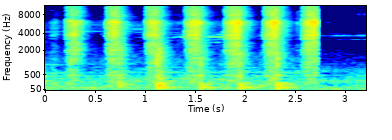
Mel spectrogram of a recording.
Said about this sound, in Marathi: सर्वात आधी इथे बटाटा किसून घेणार आहोत इथे एकसारखं किसून घेणार आहे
